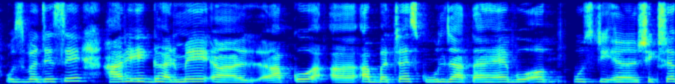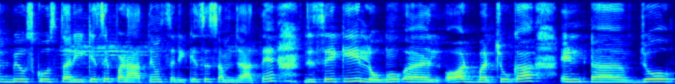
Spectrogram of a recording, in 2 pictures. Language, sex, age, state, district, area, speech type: Hindi, female, 30-45, Madhya Pradesh, Ujjain, urban, spontaneous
